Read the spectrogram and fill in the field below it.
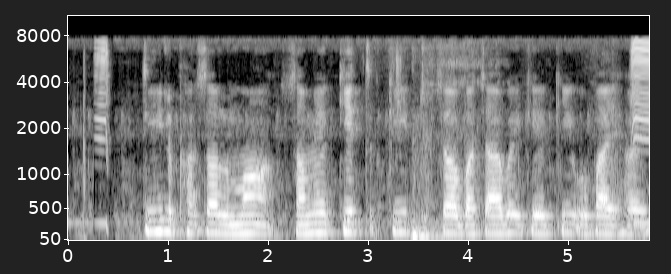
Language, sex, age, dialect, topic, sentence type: Maithili, male, 18-24, Southern/Standard, agriculture, question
